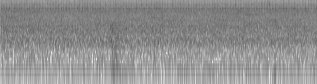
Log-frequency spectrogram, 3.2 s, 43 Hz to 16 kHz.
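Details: Electrolux 12 kg twin-tub washer whose spin-dryer only hummed; after repair, a steady low hum with an even rushing whirr and no stalling or labouring shows the spin motor turning freely and healthy.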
